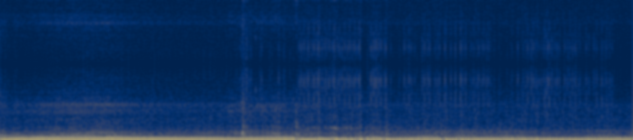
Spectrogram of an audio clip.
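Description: Open-wheeled Seven-style sports car's engine revved up once and let fall back over about two seconds, then running steadily as the car pulls away slowly. A single click about two and a half seconds in.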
